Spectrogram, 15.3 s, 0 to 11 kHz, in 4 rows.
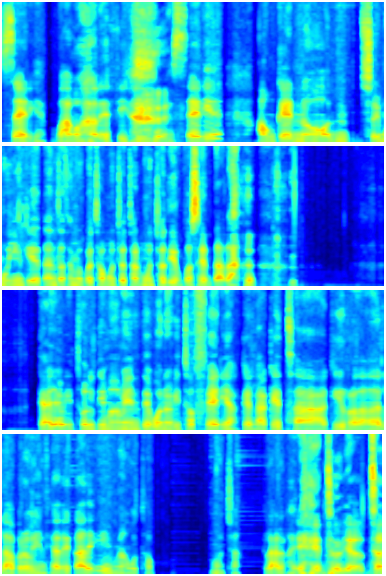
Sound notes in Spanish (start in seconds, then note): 6.1 risas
